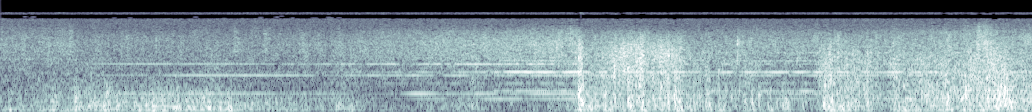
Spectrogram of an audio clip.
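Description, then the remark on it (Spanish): Steady rain hisses over everything while deep thunder rumbles and swells, with a sharp crack-like burst near the middle. Faint tonal hums sit in the background; no one speaks. “Comienza a llover.”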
